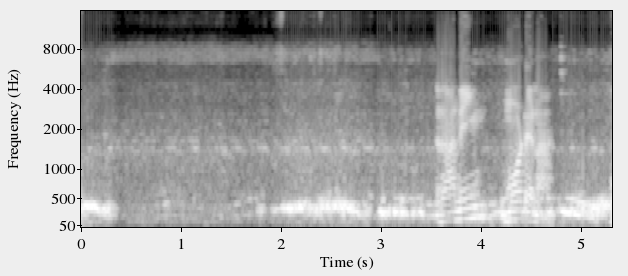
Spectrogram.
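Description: Running Modena pigeons coo in soft, throaty bursts nearby, while someone talks steadily over them.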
